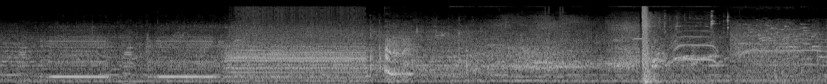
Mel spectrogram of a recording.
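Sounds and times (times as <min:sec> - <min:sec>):
car horns honking in traffic: 0:00.0 - 0:08.2
steady rumble of vehicles in busy traffic: 0:00.0 - 0:08.2
car crash shattering impact: 0:03.7 - 0:07.3.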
